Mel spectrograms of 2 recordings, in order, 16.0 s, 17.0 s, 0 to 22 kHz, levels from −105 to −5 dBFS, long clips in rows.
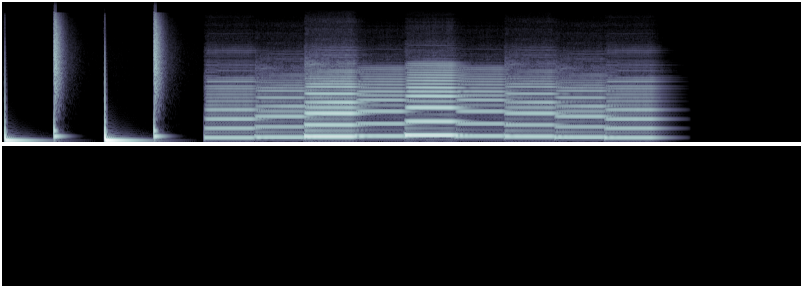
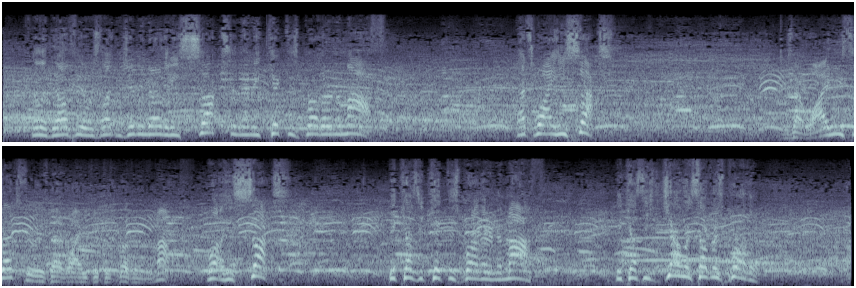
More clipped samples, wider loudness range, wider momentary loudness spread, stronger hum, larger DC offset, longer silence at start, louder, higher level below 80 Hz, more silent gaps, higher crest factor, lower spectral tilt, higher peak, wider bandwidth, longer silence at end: neither; first, 12 LU vs 2 LU; first, 11 LU vs 7 LU; neither; neither; about the same, 0.05 s vs 0 s; first, -24 LUFS vs -28 LUFS; first, -30 dBFS vs -68 dBFS; neither; about the same, 22 dB vs 18 dB; first, -6 dB/octave vs -3 dB/octave; first, -4 dBFS vs -10 dBFS; about the same, 16 kHz vs 15 kHz; first, 9.35 s vs 0 s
